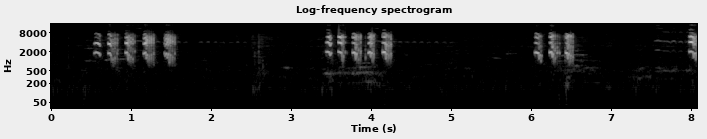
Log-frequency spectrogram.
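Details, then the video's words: A squirrel calls in quick rattling series of four or five sharp, bright squeaks, with each volley separated by roughly two seconds of quiet; one last burst starts at the very end. "សំលេងដង្ហែន Squirrel 🐿️ Sound"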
